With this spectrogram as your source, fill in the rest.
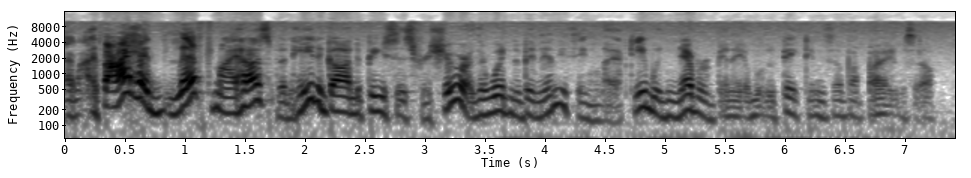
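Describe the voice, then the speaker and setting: Over noticeable background noise, a woman talks at a fairly quick pace with hardly any pauses and big swings in loudness. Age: 80s+. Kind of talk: interview answer. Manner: reflective, conversational.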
